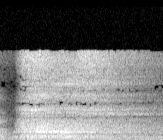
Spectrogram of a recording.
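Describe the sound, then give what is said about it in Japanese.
A single deep breath during a voice-training breathing exercise: a soft, airy rush of air that swells quickly, then slowly tapers off. “いらない空気を吐きます新しい空気を吸って体の中のいらないものも出しちゃう”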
